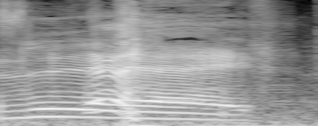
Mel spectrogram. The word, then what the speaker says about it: Slade: Es que se pronuncia como Slade. Es más correcto como decirle Slade.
